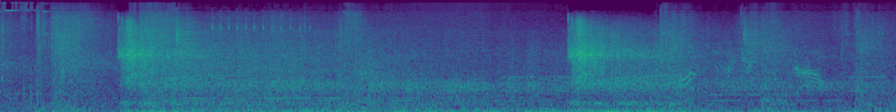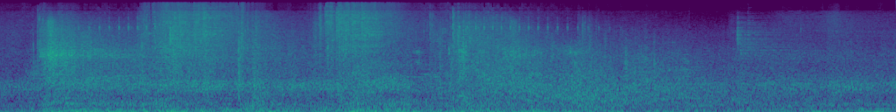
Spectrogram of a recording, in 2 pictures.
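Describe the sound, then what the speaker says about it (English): A spaceship is blown apart in the space game Starfield, heavy booms and blasts bursting repeatedly over a loud rumbling bed of combat noise, near and forceful. "Okay, we destroyed his ship."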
